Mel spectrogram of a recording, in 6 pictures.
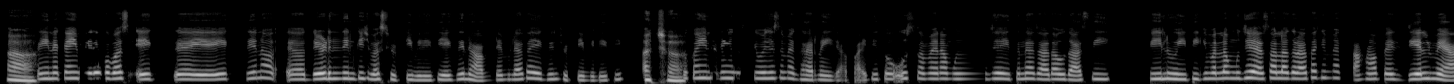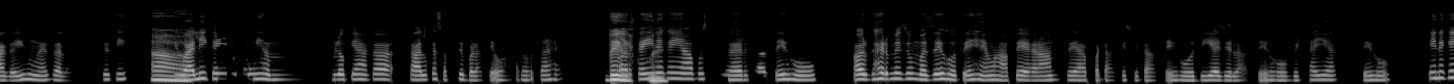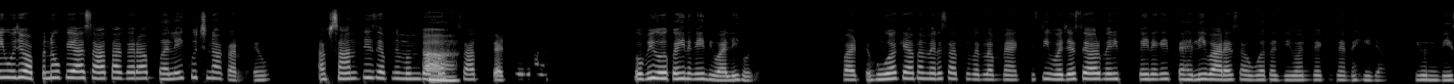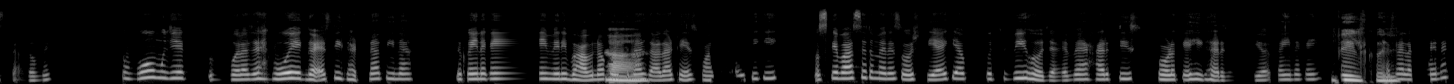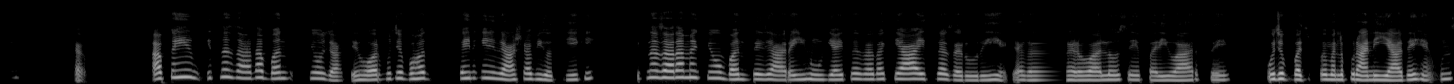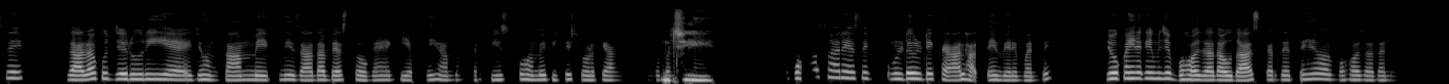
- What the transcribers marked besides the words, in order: distorted speech; in English: "हाल्फ डे"; in English: "फील"; in English: "बट"; tapping
- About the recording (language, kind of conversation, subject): Hindi, advice, दूर रहकर पुरानी यादों से जुड़ी उदासी को मैं कैसे संभालूँ?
